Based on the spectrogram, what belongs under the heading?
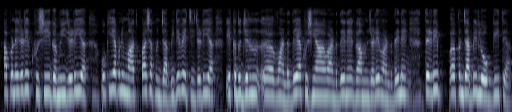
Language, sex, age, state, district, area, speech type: Punjabi, female, 18-30, Punjab, Tarn Taran, rural, spontaneous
